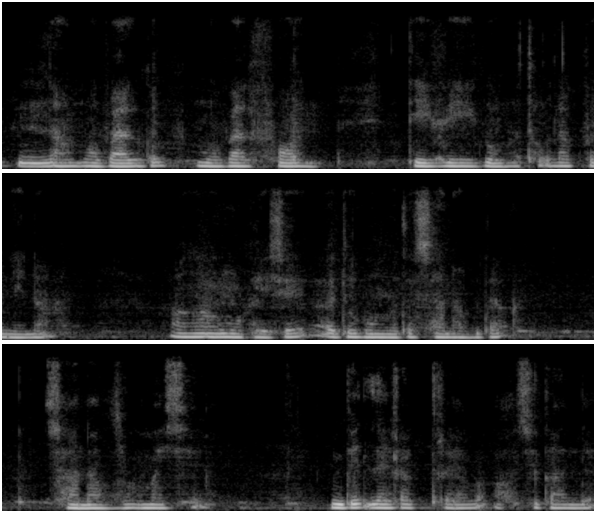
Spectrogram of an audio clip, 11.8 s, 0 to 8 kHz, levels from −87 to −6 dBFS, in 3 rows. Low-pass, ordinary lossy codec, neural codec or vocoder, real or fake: 7.2 kHz; none; vocoder, 44.1 kHz, 128 mel bands, Pupu-Vocoder; fake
